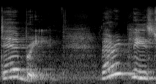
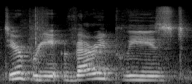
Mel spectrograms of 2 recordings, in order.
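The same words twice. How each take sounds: First: It is read in a put-on British accent. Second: It is read in the speaker's normal accent.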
